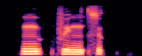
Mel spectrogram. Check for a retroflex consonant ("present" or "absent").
absent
